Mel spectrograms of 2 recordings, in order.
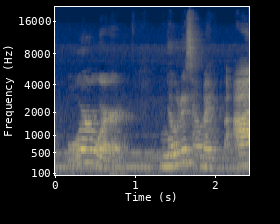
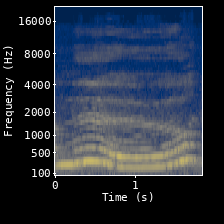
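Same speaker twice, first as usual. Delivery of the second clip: slow, drawn-out playful moo; silly moo. Shown as a demonstration. Teacher modelling a cow sound for kids, playful moo. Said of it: "Maybe you go".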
